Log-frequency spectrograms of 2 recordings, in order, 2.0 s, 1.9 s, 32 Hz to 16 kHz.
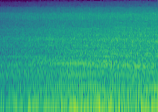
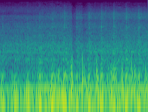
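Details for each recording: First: Smooth, even V6 idle that builds slightly then holds steady with no stumbles or dropped beats after fixing a misfire causing flashing check engine light; runs clean on all cylinders, normal idle. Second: Six-cylinder car at idle with flashing check engine light: uneven, lumpy exhaust pulse with skipped beats, whole car and steering shake, low power, raw unburned-fuel smell; single-cylinder misfire.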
